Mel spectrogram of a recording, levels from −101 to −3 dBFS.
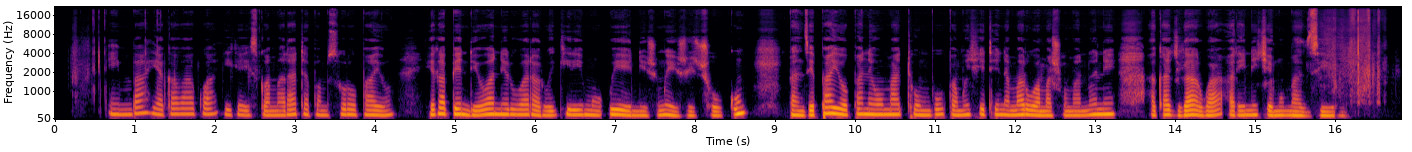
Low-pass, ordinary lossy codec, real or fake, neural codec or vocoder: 19.8 kHz; Opus, 64 kbps; real; none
